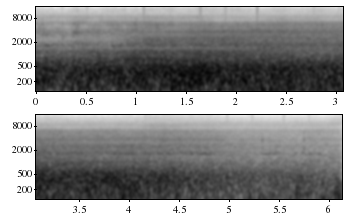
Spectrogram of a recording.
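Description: Surf at the water's edge: a wave breaks and washes up the sand. The rush starts suddenly, swells for the first second or two and slowly fades.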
